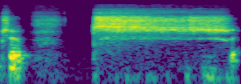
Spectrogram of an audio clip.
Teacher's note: ч а немає звука ш Аналогічно просимо дитину вдихнути носом і довго вимовляти звук ч ч і в нас сам по собі звук ч перетворюється хочемо ми цього чи не хочемо на звук ш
